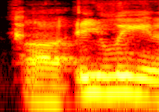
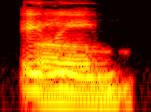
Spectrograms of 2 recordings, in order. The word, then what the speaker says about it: A Lien: A lien is how we say it. A lien, like a lien on your house.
